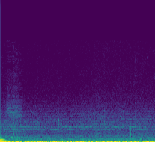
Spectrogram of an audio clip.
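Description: A car's steady low rumble, heard from inside the cabin.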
